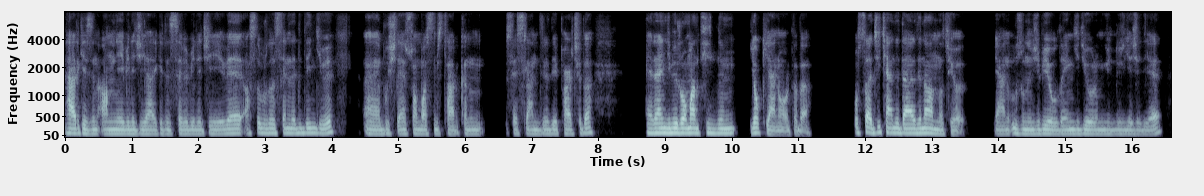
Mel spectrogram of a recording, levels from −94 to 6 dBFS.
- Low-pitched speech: Yes, very low, 95 Hz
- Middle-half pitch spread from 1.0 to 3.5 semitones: Yes, average, 2.8 semitones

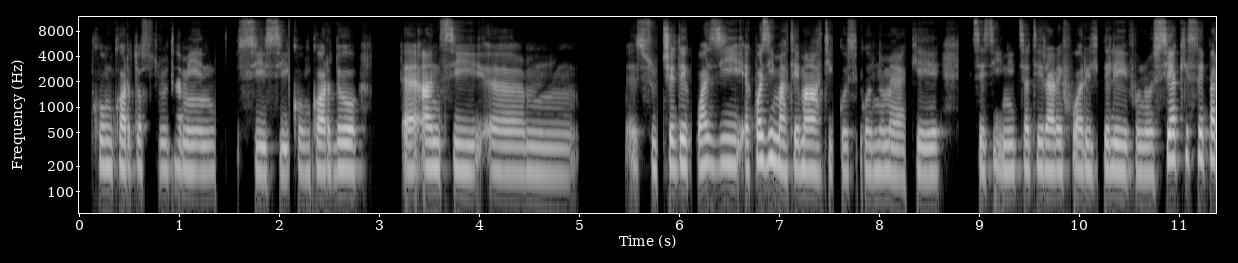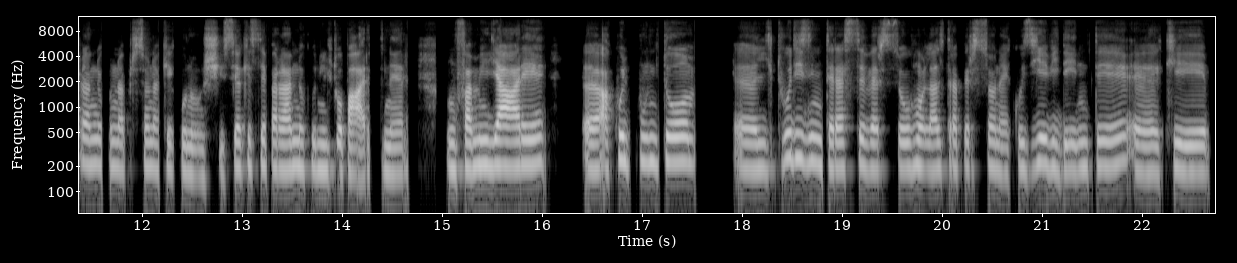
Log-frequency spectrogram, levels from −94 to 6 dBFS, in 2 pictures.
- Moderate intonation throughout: No, narrow, 1.9 semitones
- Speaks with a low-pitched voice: No, medium, 185 Hz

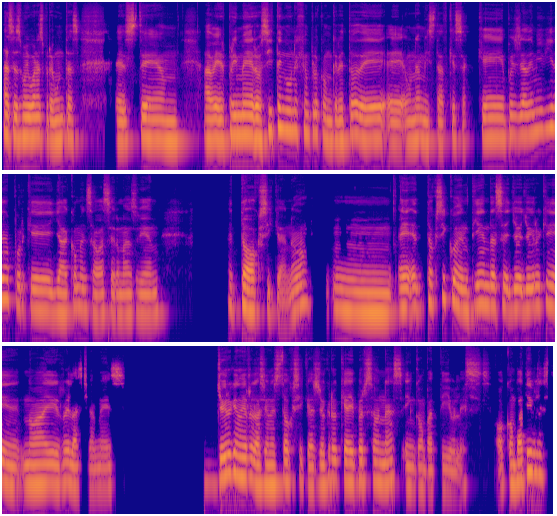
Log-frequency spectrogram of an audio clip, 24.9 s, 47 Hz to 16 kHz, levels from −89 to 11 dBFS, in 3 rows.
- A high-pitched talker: No, medium, 140 Hz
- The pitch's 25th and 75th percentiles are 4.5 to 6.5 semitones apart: No, average, 3.0 semitones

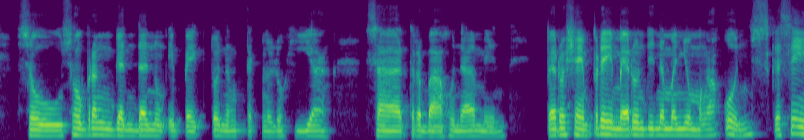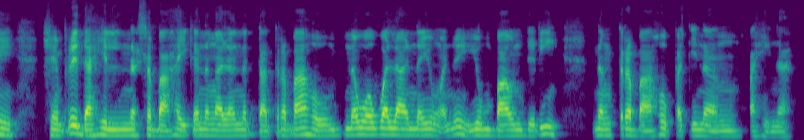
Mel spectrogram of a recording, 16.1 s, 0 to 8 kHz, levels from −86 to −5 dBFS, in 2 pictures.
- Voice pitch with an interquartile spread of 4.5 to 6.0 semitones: No, average, 2.7 semitones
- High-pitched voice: No, low, 120 Hz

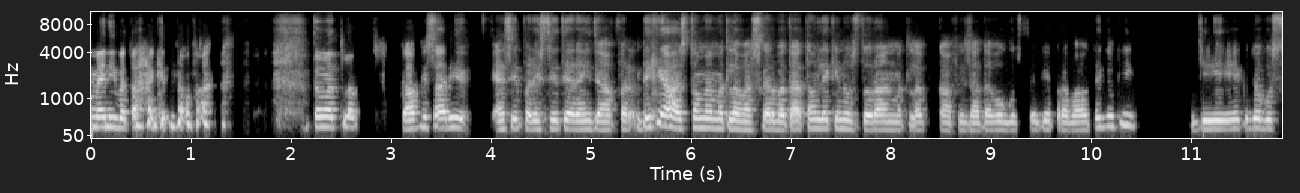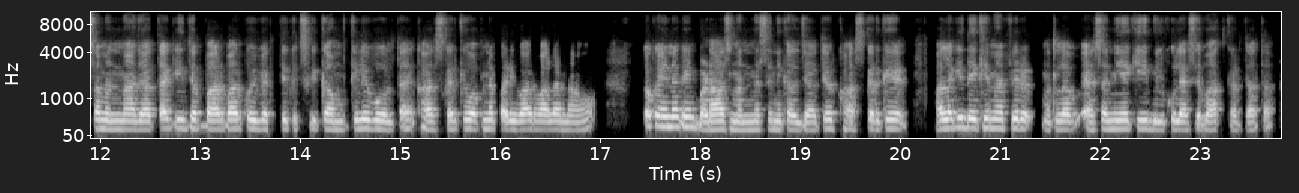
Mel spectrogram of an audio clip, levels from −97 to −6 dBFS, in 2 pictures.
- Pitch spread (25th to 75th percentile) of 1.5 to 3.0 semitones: Yes, narrow, 2.6 semitones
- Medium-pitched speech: Yes, medium, 175 Hz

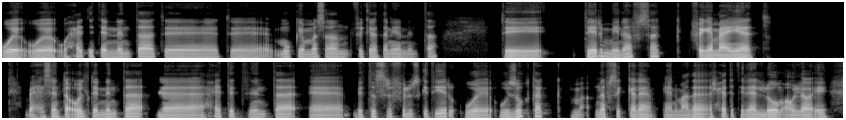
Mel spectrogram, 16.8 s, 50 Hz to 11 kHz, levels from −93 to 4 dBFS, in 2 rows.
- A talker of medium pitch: No, low, 110 Hz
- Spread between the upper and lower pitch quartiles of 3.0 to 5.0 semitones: Yes, average, 3.6 semitones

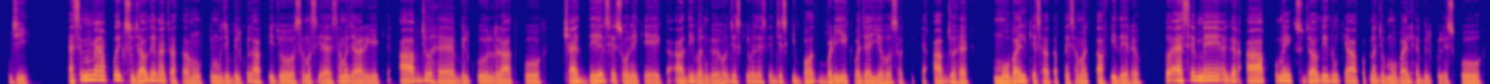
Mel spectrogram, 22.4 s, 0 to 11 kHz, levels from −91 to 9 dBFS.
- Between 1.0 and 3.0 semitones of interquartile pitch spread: No, average, 4.0 semitones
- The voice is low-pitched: Yes, low, 105 Hz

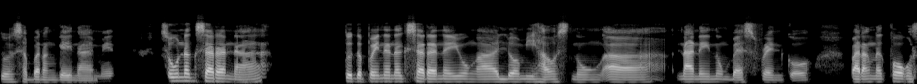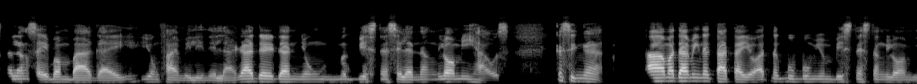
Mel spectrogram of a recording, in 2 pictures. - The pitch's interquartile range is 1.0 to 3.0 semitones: Yes, narrow, 2.6 semitones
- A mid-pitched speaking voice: No, low, 125 Hz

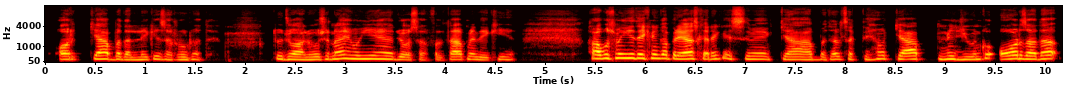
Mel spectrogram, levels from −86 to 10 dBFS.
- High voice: Yes, high, 195 Hz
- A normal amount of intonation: Yes, average, 3.8 semitones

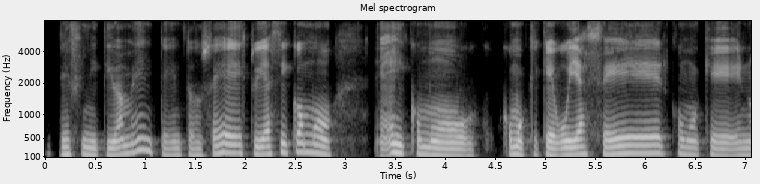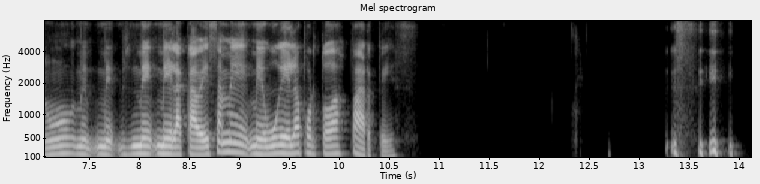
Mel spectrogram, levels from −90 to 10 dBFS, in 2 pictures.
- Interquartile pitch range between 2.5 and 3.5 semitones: Yes, average, 2.9 semitones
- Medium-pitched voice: Yes, medium, 160 Hz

